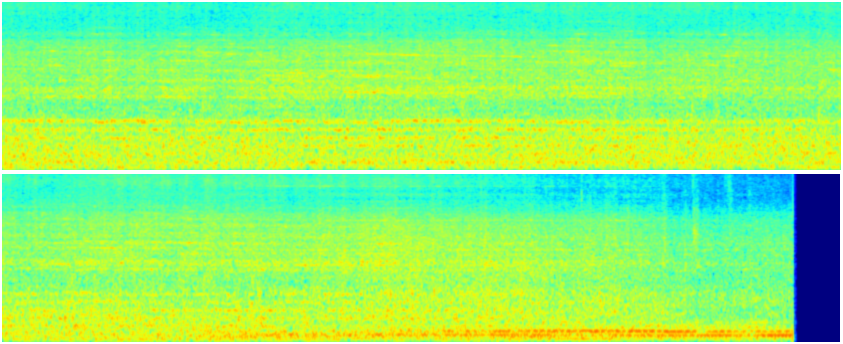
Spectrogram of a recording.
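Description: Freight train of covered hopper cars rolling past: a steady rumble and clatter of steel wheels on rail, with thin squealing tones from the wheels. The sound cuts off suddenly just before the end.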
